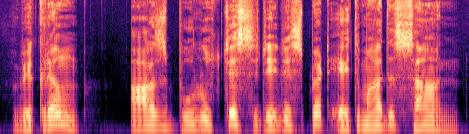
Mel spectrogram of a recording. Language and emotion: Kashmiri, surprised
